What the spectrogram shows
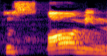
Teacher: নুন সাকিনের বামে আইন আসছে আইন ইজহারের হরফ অতএব এখানে গুন্নাহ ছাড়া স্পষ্ট করে পড়তে হবে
